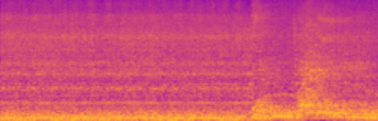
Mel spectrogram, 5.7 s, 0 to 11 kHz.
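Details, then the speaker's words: 1972 Chevelle with LS swap and Whipple supercharger, after tuning fixed an earlier misfire: deep V8 rumble revs sharply and drops back cleanly with no stumble or popping; clean, snappy free revving. "That's how it's supposed to sound. Yeah. See how snappy that is?"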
